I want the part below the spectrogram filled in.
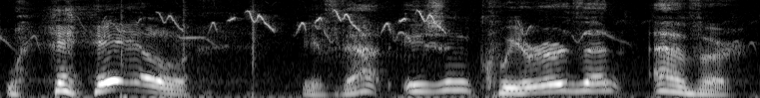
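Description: A man voicing a gruff, hearty hobbit farmer in a storybook reading, with a growl and rustic, folksy talk. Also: on the high side, very animated, normal speed, a little hiss or hum. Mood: surprised. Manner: rustic, folksy turns of phrase. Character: gruff, hearty, thick-set hobbit farmer, suspicious but welcoming.

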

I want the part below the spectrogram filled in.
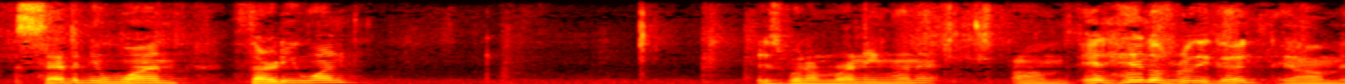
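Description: Relaxed man rambling with many ums. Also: on the high side. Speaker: RC car hobbyist. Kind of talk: casual off-the-cuff vlog. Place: small indoor room at home.

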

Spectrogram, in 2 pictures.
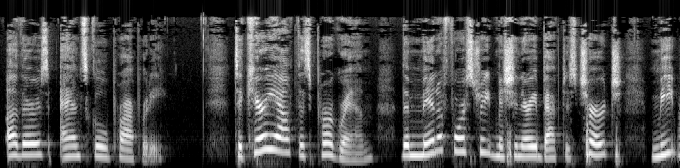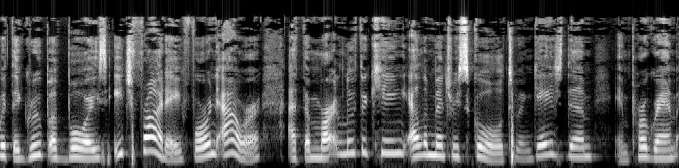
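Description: A woman reads a scripted narration slowly and formally. Her voice sits fairly high and sounds mellow. The recording is dry and close, with no room sound. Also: no echo. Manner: measured, formal reading. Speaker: narrator of a church anniversary video.

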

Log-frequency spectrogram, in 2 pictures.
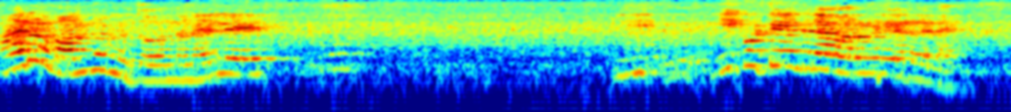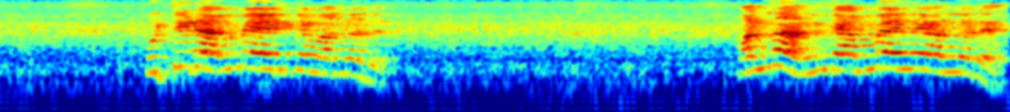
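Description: Playing a mom in a homemade skit, a woman uses a shrill, piping voice and sing-song baby talk to coax and scold little ones. She's animated, talks at normal speed and pauses often, sounding distant in a reverberant room full of household sounds.

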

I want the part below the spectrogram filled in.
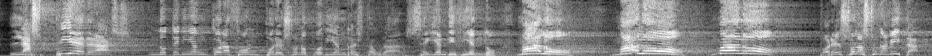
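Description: Impassioned preacher man, very high bright voice. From Spain. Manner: impassioned preaching, shouting peaks then dropping low. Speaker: pastor. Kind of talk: sermon. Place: church hall. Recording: echoey church hall recording with faint music.

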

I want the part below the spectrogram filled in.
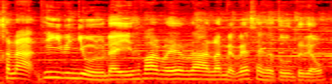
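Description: Brief: young man, gaming host, excitable gacha commentary, slightly high, game music under him. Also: quick pace. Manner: excitable, frequent exclamations; polite, ends lines with formal particles. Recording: game music playing behind.

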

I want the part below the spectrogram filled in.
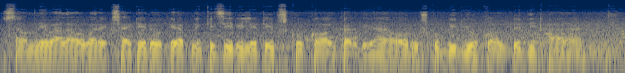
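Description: A man's voice: medium pitch, poor audio. A man narrating a casual travel vlog from inside a moving bus, chatting to viewers about the mountain scenery. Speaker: travel vlogger. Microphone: handheld camera by the bus window. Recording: clear vehicle noise behind. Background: bus engine and road noise.

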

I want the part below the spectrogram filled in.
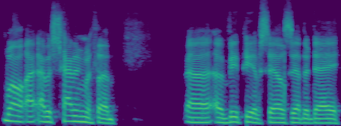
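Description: Speaking at a normal speed, the middle-aged man has a medium pitch and a somewhat bright tone, captured dry. As a guest on an interview, the marketing agency co-founder lays out ideas thoughtfully and conversationally, often restarting or adding asides, through a studio mic on a boom arm, headphones on, in a small room.

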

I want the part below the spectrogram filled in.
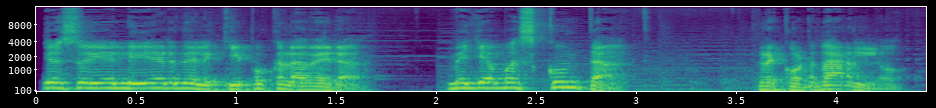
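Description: A man's voice: fairly high pitch, big pitch swings, moderate pace, soft background music. A man voicing a smug male skunk who leads a gang, speaking boastfully.

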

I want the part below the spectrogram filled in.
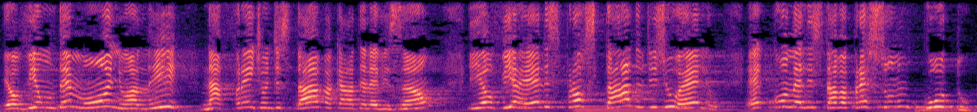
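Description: A high-pitched woman tells her religious testimony in an earnest, dramatic, tearful way. Her voice is bright and clear, and soft music plays faintly behind her. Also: normal speed. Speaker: missionary giving a testimony.

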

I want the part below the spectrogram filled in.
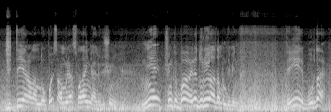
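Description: Outdoors, with faint traffic and a dull, lo-fi sound, a man teaching self-defense demonstrates moves on a partner while chatting casually with his students. He has a high voice, talks fast, and is very animated.

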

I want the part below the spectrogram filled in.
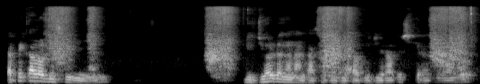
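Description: A man's voice: lowish voice, quick pace, very noisy. A man co-hosting a casual sales chat, hyping prices with slang. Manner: lively, hypes deals with slang. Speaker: co-host.

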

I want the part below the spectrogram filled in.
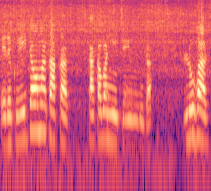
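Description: A woman's voice: mid-range voice, fairly quick, muffled recording. Female cooking vlogger, rambling and repetitive, hot and sweaty, outdoor phone recording with sizzling pan and traffic. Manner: chatty, repeats herself, talks softly at times. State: sweaty from the sun. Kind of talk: casual cooking vlog chat. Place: rooftop, outdoors.

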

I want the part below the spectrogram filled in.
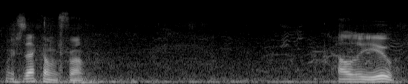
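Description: A man's voice: medium pitch, slow pace, a little hiss or hum, natural voice. An actor in his thirties playing an evasive, dryly sarcastic bartender. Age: 30s. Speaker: burnt-out bartender. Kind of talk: film dialogue.

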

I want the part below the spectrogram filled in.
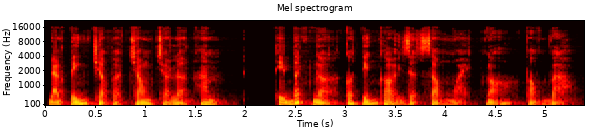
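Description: A man who hosts a ghost story channel, narrating a folk ghost tale in a steady, dramatic manner. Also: low voice, moderate pace, husky. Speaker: storyteller host.

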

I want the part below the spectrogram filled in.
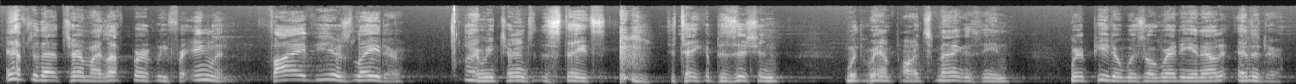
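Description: An older man giving a prepared memorial speech in a measured, reflective way. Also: high-pitched, fairly even intonation, gravelly, a little mellow, husky, in a large hall. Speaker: memorial speaker. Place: hotel ballroom.

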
